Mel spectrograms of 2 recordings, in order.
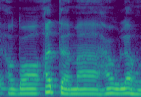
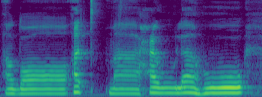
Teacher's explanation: The ta, we sound it but no qalqala.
